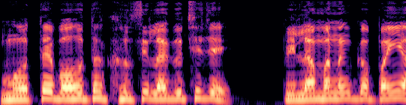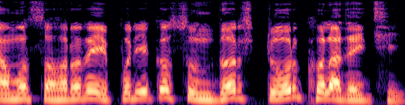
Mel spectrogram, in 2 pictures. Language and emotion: Odia, happy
